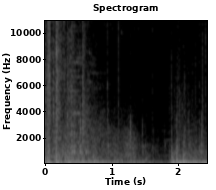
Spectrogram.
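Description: Loud, dense gunfire and thumping blasts in Call of Duty: Black Ops 6, including a noob tube grenade launcher firing. The shots pile up early, ease off briefly, then surge again near the end.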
